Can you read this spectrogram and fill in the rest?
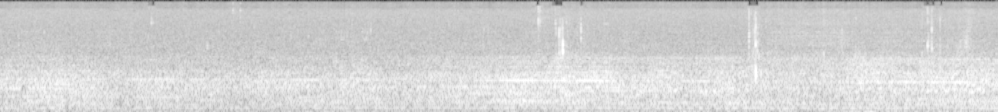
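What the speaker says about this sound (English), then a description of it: "Planes are following me today." An airplane passing overhead near an inshore reef fishing spot, a broad steady engine rumble that swells slightly in the middle and holds fairly loud for the whole five seconds, with faint chirps above it.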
